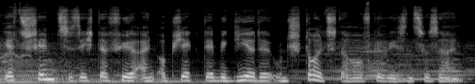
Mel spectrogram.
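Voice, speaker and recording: An actress playing a serious woman looking back on her girlhood shame, narrating a literary radio play in a measured, introspective way. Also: low voice, fairly even intonation, over music. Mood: bitter, grave.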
